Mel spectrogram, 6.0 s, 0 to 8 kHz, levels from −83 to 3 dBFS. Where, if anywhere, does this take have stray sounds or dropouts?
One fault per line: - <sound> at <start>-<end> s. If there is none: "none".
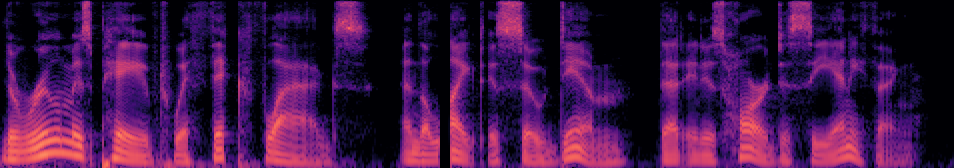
- dropout at 2.7-2.8 s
